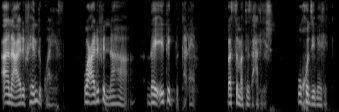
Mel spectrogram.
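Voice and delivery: low voice, calming his upset wife; gentle husband. Acted. (صوت زوج هادئ يطمئن زوجته)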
